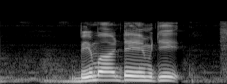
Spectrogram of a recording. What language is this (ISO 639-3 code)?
tel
